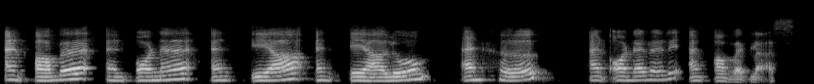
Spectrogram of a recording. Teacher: when we pronounce these words, we don’t pronounce “h”. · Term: silent “h”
